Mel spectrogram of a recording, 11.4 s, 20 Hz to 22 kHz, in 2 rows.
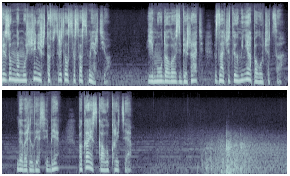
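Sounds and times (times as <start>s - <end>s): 
speech: 0.0s - 2.3s, 2.9s - 8.4s
steady thunder rumble and heavy low-end growl: 8.7s - 11.4s
thunderclap shaking a house: 9.6s - 11.4s.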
